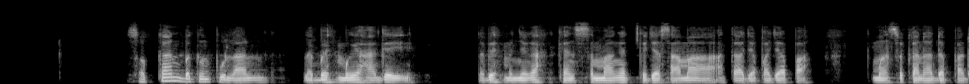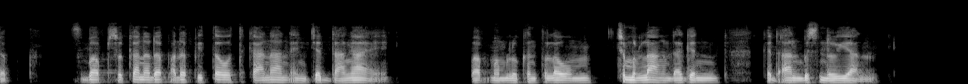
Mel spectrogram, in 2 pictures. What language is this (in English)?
Central Melanau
